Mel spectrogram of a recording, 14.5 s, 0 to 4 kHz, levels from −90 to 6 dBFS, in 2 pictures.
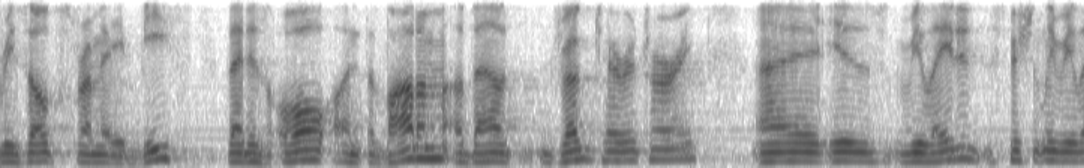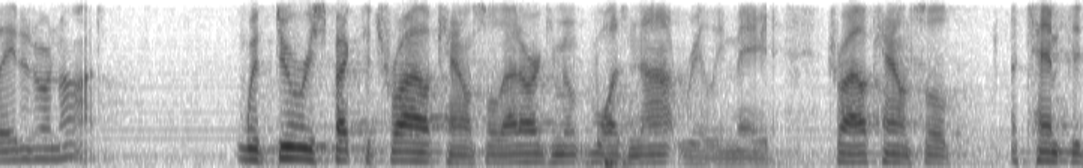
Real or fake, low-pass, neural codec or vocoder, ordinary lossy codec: real; 3.6 kHz; none; Opus, 16 kbps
